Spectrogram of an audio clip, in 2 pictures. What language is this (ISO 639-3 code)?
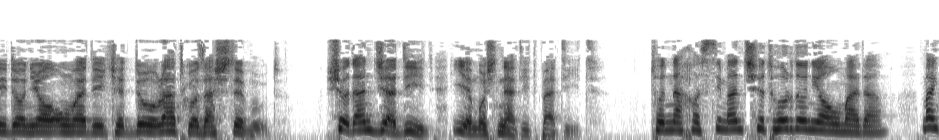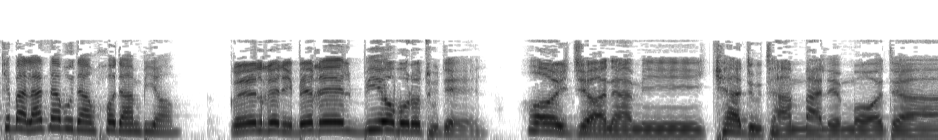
fas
